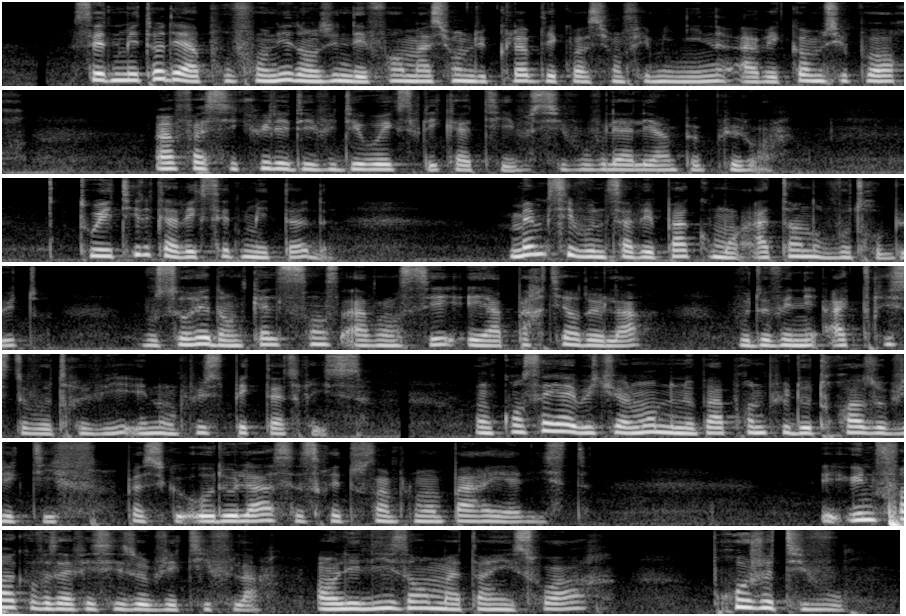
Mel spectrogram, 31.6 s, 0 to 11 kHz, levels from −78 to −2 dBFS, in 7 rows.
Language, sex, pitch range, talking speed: French, female, 195-230 Hz, 190 wpm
